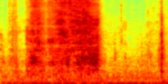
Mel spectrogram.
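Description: A rasping rub lasting just under a second, starting about a third of a second in.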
